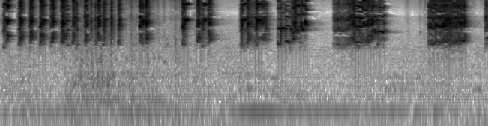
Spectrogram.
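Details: Lovebird ngekek singing in a mini zoo, morning: a quick series of sharp chirps leading into longer harsh, squawking chatter bursts with short gaps, above a low droning hum.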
